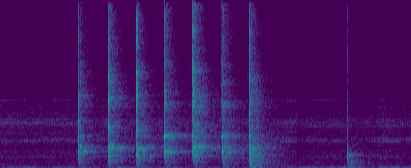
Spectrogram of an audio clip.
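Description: A quick run of sharp wooden knocks, about three a second for under two seconds, then one more knock a second later.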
